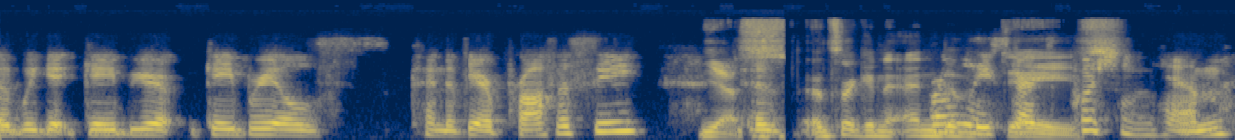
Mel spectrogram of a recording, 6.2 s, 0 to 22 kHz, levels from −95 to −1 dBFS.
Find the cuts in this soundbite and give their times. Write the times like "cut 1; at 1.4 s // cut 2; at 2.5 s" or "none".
cut 1; at 2.3 s // cut 2; at 3.9 s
